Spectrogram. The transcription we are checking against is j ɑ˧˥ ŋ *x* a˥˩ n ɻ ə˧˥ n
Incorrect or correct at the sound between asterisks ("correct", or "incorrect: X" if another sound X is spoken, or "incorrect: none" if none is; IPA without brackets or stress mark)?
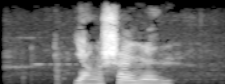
incorrect: ʂ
